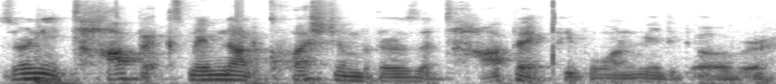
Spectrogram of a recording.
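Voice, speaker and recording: A man with an American accent, at a fairly quick pace. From United States. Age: 20s. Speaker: English teacher presenting a webinar. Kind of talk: webinar presentation and Q&A. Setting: online webinar. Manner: casual, with many fillers.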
